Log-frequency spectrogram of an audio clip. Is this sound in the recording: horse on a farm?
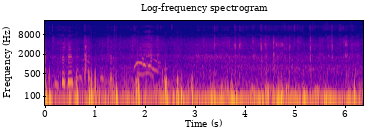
yes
